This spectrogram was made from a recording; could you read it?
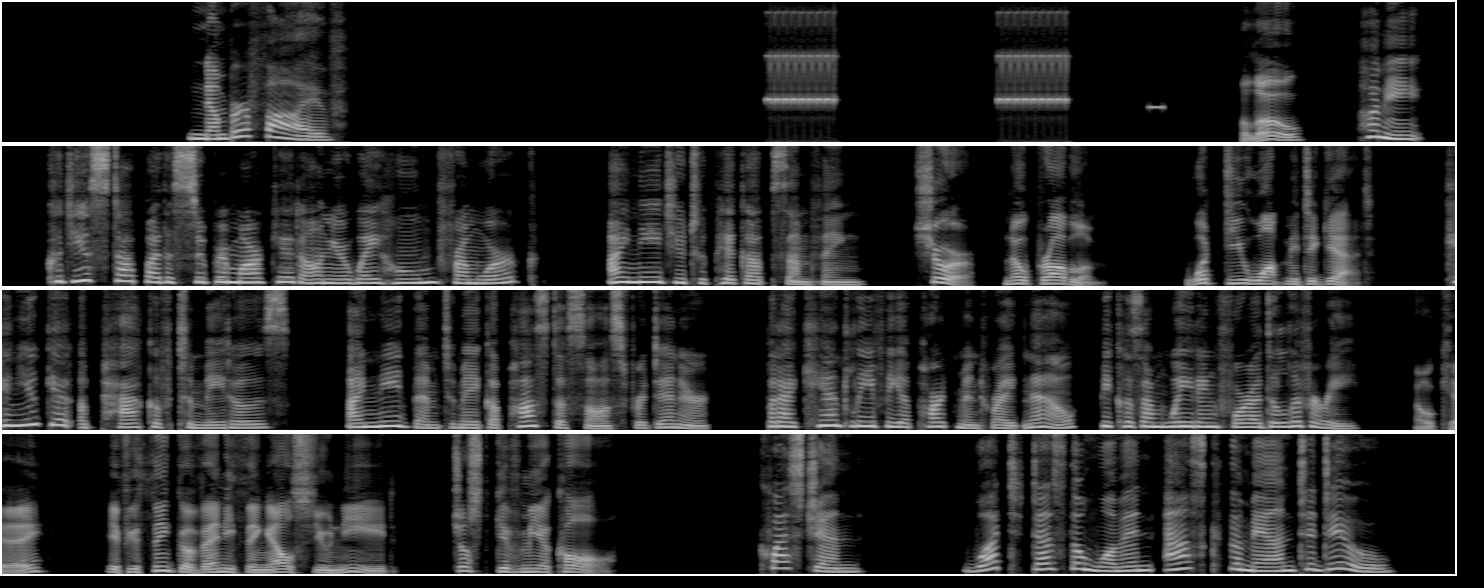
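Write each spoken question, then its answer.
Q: What does the woman ask the man to do?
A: Buy tomatoes at the supermarket.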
